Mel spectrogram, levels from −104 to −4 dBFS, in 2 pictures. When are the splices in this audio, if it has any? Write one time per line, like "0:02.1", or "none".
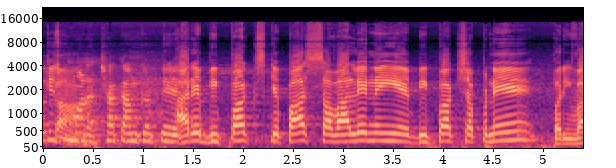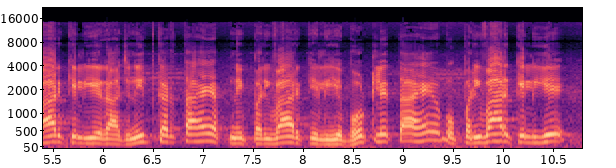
0:04.9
